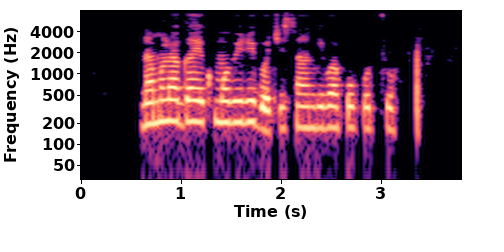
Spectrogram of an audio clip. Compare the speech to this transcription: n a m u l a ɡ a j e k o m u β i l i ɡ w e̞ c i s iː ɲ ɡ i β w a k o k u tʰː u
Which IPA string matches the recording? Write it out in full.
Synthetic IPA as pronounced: n a m u l a ɡ a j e k u m u β i ɾ i ɡ w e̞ c i s aː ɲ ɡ i β w a k u k u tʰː u

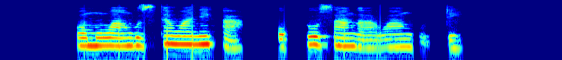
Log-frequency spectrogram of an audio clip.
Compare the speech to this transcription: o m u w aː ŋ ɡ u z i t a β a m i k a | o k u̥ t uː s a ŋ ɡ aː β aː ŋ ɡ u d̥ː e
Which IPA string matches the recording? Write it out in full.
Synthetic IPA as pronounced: o m u w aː ŋ ɡ u z i t a w a n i k a | o k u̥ t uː s a ŋ ɡ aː w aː ŋ ɡ u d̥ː e

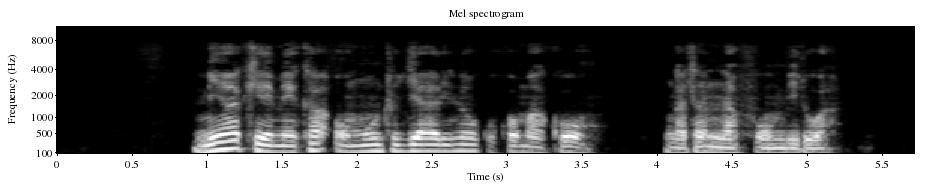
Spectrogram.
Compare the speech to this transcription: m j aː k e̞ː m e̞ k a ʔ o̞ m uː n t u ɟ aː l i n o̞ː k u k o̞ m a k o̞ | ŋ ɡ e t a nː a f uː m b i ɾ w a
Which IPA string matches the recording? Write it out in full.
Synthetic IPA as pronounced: m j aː k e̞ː m e̞ k a ʔ o̞ m uː n t u ɟ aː l i n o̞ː k u k o̞ m a k o̞ | ŋ ɡ a t a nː a f uː m b i ɾ w a

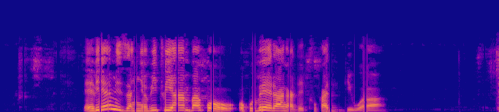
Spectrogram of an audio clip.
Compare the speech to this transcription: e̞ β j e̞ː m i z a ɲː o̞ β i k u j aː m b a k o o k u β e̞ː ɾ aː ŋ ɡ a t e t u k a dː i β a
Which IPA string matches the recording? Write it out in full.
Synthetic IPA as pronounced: e̞ β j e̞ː m i z a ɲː o̞ β i t u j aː m b a k o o k u β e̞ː ɾ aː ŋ ɡ a t e t u k a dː i w a

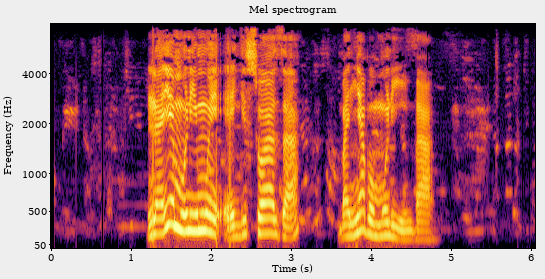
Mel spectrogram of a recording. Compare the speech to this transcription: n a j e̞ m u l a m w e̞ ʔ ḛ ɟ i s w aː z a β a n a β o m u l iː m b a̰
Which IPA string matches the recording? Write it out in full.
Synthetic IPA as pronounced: n a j e̞ m u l i m w e̞ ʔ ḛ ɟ i s w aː z a β a ɲ a β o m u l iː m b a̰

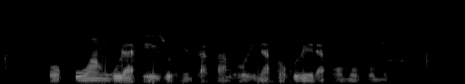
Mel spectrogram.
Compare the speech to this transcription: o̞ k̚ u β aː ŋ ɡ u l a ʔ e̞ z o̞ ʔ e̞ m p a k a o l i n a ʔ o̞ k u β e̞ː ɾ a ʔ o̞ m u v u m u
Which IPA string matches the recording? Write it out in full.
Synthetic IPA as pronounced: o̞ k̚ u w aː ŋ ɡ u l a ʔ e̞ z o̞ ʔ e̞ m p a k a o l i n a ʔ o̞ k u β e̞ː ɾ a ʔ o̞ m u v u m u

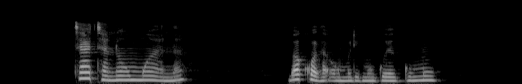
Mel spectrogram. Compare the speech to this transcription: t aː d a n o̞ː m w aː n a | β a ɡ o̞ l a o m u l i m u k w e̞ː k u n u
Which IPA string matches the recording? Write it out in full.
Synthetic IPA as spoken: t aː t a n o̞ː m w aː n a | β a k o̞ l a o m u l i m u ɡ w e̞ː ɡ u m u

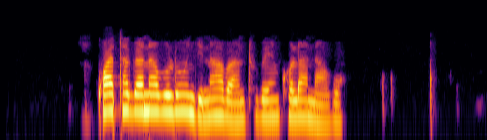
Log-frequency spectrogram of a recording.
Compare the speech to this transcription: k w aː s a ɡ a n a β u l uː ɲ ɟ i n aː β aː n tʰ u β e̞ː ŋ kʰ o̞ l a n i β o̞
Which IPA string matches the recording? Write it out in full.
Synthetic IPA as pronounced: k w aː t a ɡ a n a β u l uː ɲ ɟ i n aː β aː n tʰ u β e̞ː ŋ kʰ o̞ l a n a β o̞

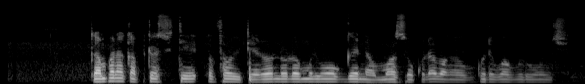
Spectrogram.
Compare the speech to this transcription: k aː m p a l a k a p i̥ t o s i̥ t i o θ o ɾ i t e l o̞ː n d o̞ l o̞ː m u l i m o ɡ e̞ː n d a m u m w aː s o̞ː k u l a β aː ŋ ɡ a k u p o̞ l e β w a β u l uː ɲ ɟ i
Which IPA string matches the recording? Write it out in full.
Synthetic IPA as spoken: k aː m p a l a k a p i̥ t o s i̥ t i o θ o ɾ i t e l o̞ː n d o̞ l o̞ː m u l i m o ɡ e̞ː n d a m u m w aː s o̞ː k u l a β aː ŋ ɡ a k u k o̞ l e β w a β u l uː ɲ ɟ i

